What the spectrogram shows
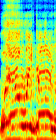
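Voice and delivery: shrill, very high, shrieking scream. Imagining a getaway drive out of the neighborhood, shouting from the front seat: screaming. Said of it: "I scream outside the window".

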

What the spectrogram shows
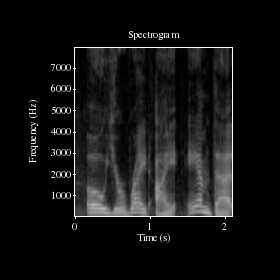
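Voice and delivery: ordinary talk

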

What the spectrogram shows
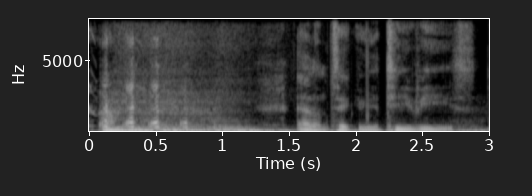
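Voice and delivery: put-on deep voice. Speaking to a podcast co-host, in a really deep voice. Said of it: "you said that in a really deep voice".

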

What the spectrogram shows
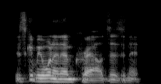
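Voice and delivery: ordinary talk, nothing marked

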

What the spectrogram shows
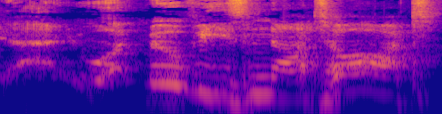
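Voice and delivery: high croaked-out voice of the dead. Telling a spooky made-up scene where a corpse lunges and speaks, croaking corpse voice. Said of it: "kind of croaks out".

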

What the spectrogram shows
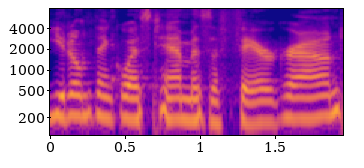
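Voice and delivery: mock sarcastic tone. Retelling a judge's dismissive remark about a football team: imitating a sarcastic remark. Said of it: "very sarcastically".

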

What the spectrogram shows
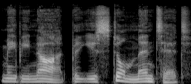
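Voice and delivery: plain

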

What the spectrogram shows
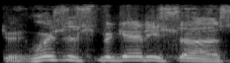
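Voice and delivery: loud, high calling out. Retelling calling out for the sauce while cooking: retelling own yell. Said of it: "So I'm yelling".

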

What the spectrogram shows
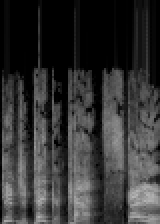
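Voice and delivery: very high, very loud, drawn-out, slow comic delivery. Acting out the detective's question in an invented movie plot: Chris Rock impression. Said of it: "That's my best Chris Rock impression".

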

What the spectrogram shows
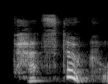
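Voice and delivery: scornful, contemptuous, dismissive, very high pitch. Rat remarks to Toad after the door closes: contemptuous. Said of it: "said Rat contemptuously".

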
